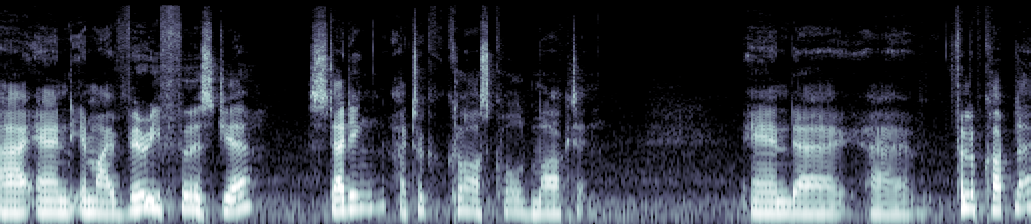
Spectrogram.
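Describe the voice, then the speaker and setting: The man speaks with a high pitch. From Zimbabwe. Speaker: marketing professor. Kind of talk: interview. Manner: halting, with many fillers.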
